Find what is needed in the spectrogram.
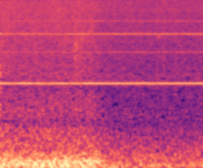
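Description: Faint room tone over a microphone feed, with a thin steady high-pitched tone. The level sinks a little in the second half.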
